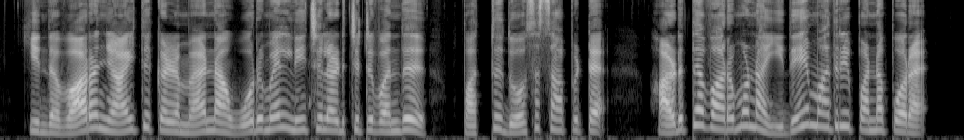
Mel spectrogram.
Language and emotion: Tamil, happy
